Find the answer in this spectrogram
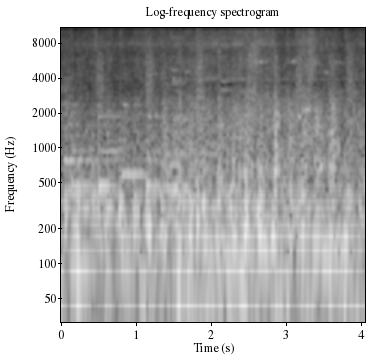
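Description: Motorized TrackMaster Salty toy diesel engine running along plastic track with a steady rattling clatter, over background music.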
